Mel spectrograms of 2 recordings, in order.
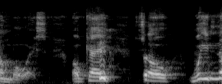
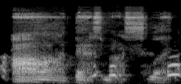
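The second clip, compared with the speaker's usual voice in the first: low, rough, creaky creepy voice; 5 semitones lower than usual. Retelling what his boy Marcus just said: imitating Marcus's creepy voice. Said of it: "He said creepy voice".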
